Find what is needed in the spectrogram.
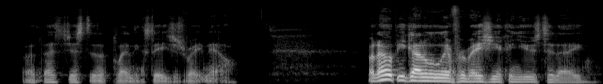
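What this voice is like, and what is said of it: Choppy, allergy-affected voice. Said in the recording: “my voice is a little bit choppy, but a lot of allergies”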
